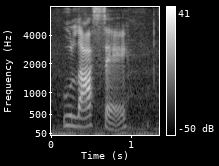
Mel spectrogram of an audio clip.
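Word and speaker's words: Ulassai: Anybody can get their hands on some thread, So she was born in 1919 in Ulassa. It's spelled Ullassai, a remote village in the mountainous interior of Sardinia.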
